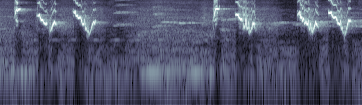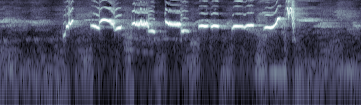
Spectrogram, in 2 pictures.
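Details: Oriental magpie-robin song meant to trigger replies: loud downslurred whistles in pairs and triplets, pauses with faint low humming, then a rich warbling sequence of clear varied notes.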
